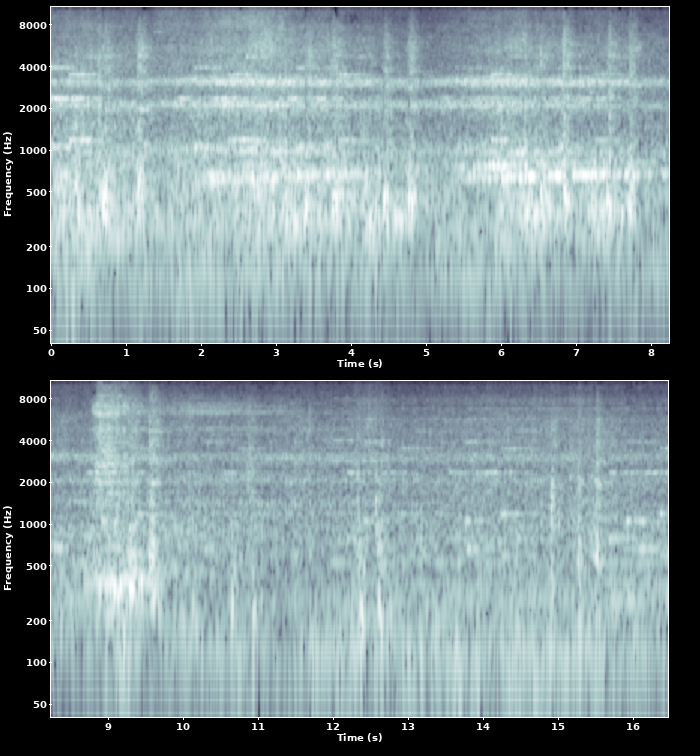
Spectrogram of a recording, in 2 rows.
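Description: JR West 227 series electric train moving along the platform: its motors whine with steady high tones and slowly rising lower tones, and the wheels click over the rail joints. A brief burst of noise comes about nine seconds in.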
